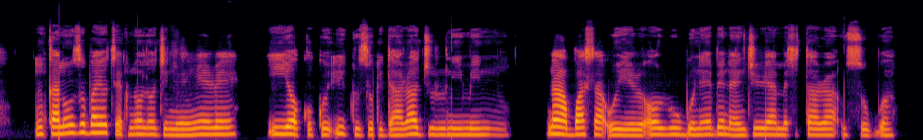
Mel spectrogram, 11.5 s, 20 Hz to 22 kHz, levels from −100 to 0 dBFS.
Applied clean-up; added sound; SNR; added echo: neural mask model Resemble Enhance denoiser.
